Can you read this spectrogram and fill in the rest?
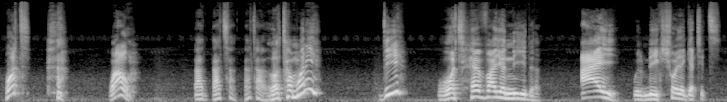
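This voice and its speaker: A man's voice: fairly high pitch, very animated, takes it slowly, long pauses, fairly bright tone, heavily acted. An actor playing a bitter, grasping, middle-aged man in a radio drama, with a Tobagonian accent and a taunting, blustering manner. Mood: gleeful. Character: Cuthbert, bitter, grasping, hot-headed man claiming paternity.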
